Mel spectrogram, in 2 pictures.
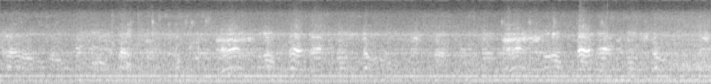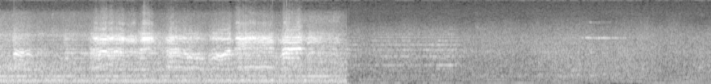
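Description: Bus engine running with a steady low hum, heard from inside the cabin, with passengers' voices under it. About fourteen seconds in it gives way abruptly to a quieter, even street background.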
